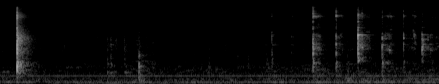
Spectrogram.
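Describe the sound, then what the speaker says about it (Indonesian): A spoon stirs a sauce mixture of chili sauce, soy sauce and oyster sauce in a bowl, giving light scattered clinks and scrapes, a sharp tap at the start and a quicker cluster of clinks near the end. "Kita aduk terlebih dahulu supaya rata."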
